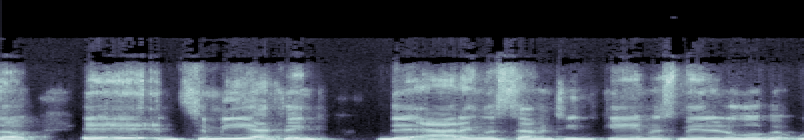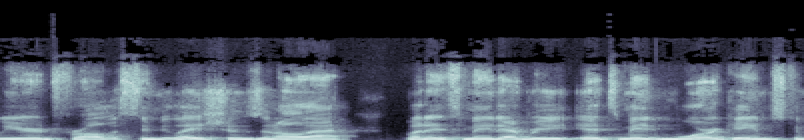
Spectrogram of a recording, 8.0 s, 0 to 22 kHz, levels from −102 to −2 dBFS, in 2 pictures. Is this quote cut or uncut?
uncut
